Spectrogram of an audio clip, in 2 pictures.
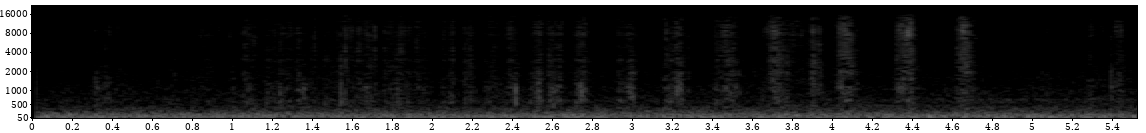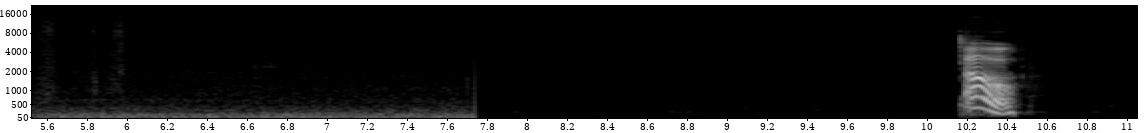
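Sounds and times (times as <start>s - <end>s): steady low rumble: 0.0s - 7.8s
fingers scratching a leaf: 0.3s - 6.0s.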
